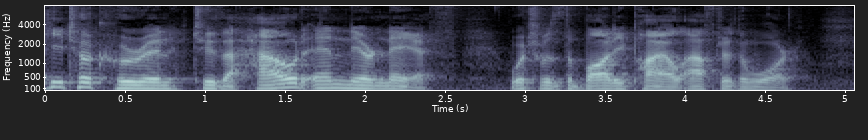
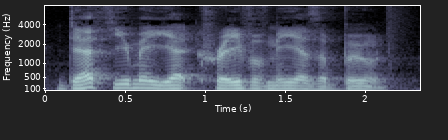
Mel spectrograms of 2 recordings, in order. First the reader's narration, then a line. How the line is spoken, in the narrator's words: Morgoth laughed, and he said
